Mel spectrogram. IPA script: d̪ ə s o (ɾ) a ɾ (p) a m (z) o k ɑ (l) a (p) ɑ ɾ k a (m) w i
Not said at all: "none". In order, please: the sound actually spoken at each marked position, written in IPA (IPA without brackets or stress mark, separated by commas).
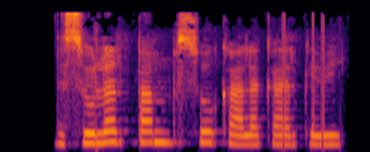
l, p, s, l, k, none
